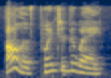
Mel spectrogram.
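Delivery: usual speaking voice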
